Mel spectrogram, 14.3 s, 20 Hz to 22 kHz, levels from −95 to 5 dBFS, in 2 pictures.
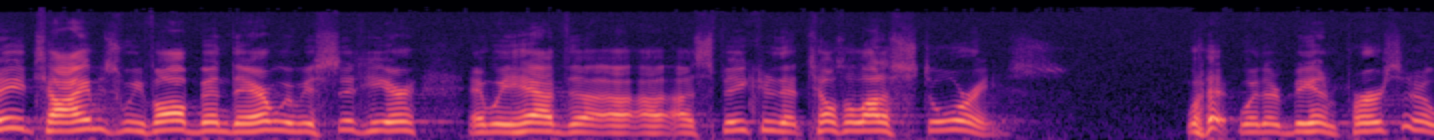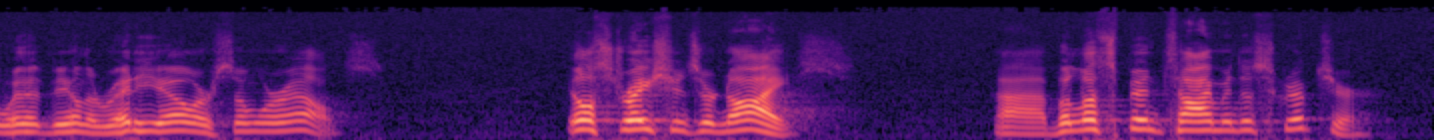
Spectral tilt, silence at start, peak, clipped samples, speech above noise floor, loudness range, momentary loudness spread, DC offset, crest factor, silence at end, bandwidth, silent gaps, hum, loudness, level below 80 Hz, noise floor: -5.5 dB/octave; 0 s; -4 dBFS; under 0.1%; 39 dB; 4 LU; 11 LU; under 0.1%; 20 dB; 0.4 s; 17 kHz; none; none; -22 LUFS; -60 dBFS; -61 dBFS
